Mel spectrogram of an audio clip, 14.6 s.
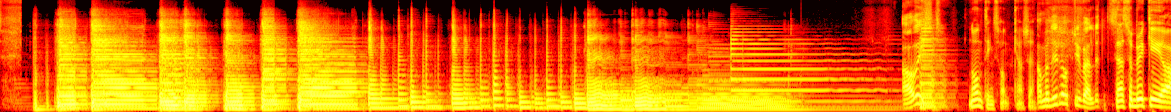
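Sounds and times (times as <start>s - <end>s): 
overdriven electric guitar with slapback delay: 0.3s - 12.0s
speech: 11.4s - 14.6s.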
